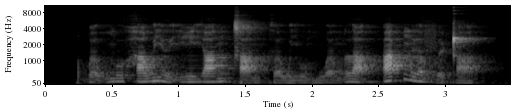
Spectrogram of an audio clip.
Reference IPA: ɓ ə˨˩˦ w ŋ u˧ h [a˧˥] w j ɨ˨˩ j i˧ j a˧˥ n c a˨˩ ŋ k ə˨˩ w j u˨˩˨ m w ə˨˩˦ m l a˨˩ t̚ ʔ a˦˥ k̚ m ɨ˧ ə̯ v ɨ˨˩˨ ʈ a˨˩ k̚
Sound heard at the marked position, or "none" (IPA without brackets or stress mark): a˧˥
